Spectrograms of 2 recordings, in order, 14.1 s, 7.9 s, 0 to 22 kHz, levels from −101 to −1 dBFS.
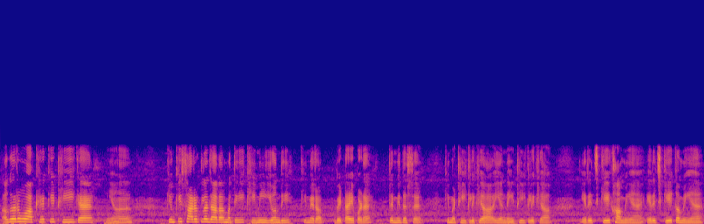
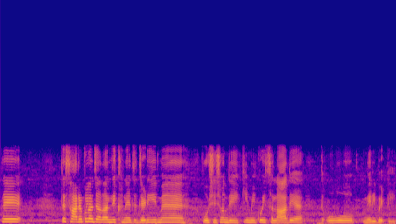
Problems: none marked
